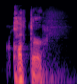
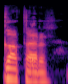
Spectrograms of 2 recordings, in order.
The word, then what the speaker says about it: Qatar: The Arabic one is Qatar. Right. Okay. You live there, right? How did you say it? – Yeah. I mean, it's Qatar. Like Qatar. Gulfy Arabic is even a little more guttural.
